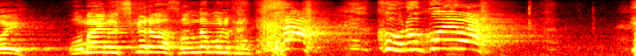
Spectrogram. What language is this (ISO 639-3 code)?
jpn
